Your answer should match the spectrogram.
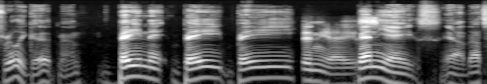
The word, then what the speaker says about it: beignets: shrimp regularly yeah it's it's really good man beignets yeah that's how you say it yeah like you should protect my pronunciations mine was better damn it i like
